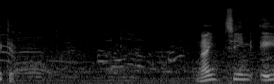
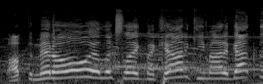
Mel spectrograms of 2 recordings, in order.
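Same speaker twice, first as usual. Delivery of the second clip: higher and much louder play-by-play; excited touchdown call; 8 semitones higher, 9 dB louder than usual. Real, not acted. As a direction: call the touchdown with a rising roar. Touchdown call in live commentary.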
